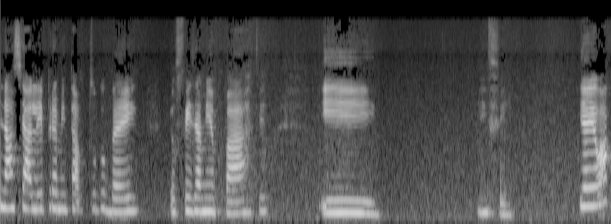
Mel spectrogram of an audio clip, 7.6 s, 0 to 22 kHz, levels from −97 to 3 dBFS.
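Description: A noise suppressor is at work across the whole recording, estimating the steady background and pulling down every band it judges to be noise, by about 12 dB, frame by frame. The room noise, which sat about 19 dB under the speech, therefore does not stay level: it drops away in the pauses and swells back up beneath the speech.

Between 0.88 and 1.27 s the same suppressor mistakes part of the speech for noise and turns it down along with the background, by about 10 dB at the deepest point. Only around a fifth of a second within that span is affected, so the effect is brief: quieter sounds and word endings there come across as swallowed or faint rather than fully missing.

From 6.25 to 6.32 s a sudden voltage step or pulse enters the signal, likely from a connector, switch, static discharge or driver glitch, and the downstream circuitry shapes it into a loud pop. Two pops arrive in quick succession, peaking about 10 dB above the program level, each a sharp click or thump laid over the speech, which continues underneath without interruption.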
